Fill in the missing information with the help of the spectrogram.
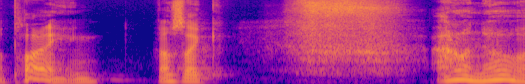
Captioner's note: inhales sharply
